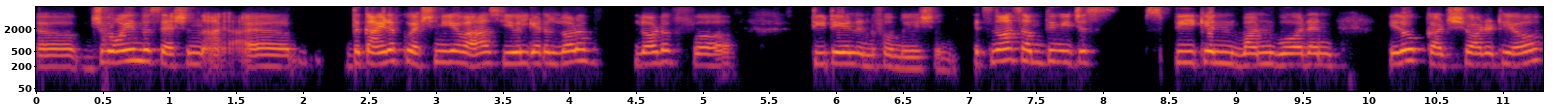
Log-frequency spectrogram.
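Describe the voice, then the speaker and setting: Speaking with an Indian accent, a woman has a fairly high pitch. Her pace is moderate and her pitch variation ordinary. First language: Hindi. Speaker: spiritual healer. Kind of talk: live Q&A session.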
